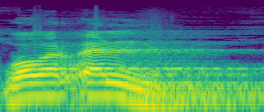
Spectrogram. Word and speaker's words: overwhelm: Overwhelm. Which is silent? H is silent.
